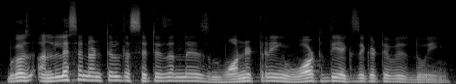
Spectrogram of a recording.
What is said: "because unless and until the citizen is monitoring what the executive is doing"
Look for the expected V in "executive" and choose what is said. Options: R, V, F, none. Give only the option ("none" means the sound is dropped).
V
